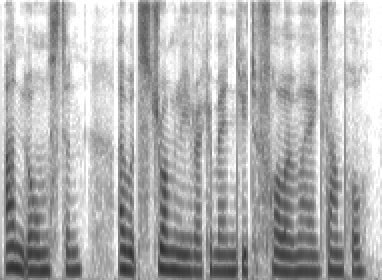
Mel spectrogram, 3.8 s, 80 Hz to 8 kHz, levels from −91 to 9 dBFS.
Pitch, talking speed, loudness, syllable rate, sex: 185 Hz, 170 wpm, -17 LUFS, 5.8 syllables/s, female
